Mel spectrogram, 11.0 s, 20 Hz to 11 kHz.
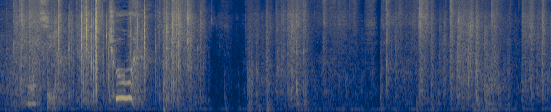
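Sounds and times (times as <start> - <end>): paper bags rustling: 0.0 - 4.3, 4.9 - 11.0.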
